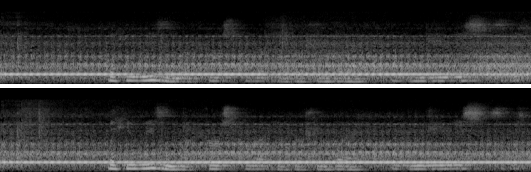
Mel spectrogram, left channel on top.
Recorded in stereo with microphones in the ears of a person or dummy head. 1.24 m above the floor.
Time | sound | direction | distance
1.1 | a woman speaking | 10° right (ahead or behind) | 0.6 m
